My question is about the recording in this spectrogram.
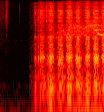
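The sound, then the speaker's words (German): A hand saw rasps back and forth through a wooden board in quick, steady strokes, fairly loud, starting after a brief silence, as a board is sawn off while building a treehouse in a forest. “Ich möchte hier ein Brett absägen.”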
